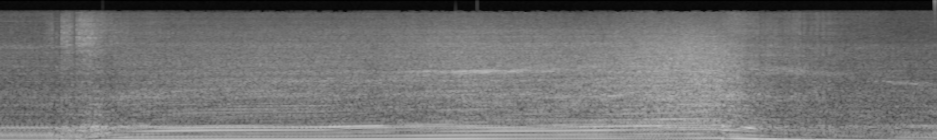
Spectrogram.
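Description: A car engine revs up, holds and then drops back to idle.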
